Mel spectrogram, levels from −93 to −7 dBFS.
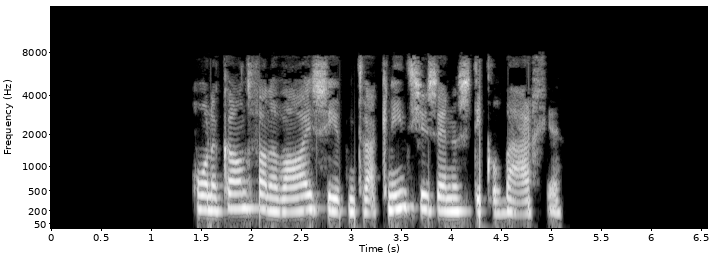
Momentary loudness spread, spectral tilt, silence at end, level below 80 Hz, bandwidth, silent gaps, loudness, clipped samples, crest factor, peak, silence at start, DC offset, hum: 8 LU; -5.5 dB/octave; 1.5 s; -52 dBFS; 7.8 kHz; none; -15 LUFS; under 0.1%; 16 dB; 0 dBFS; 1.45 s; under 0.1%; none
